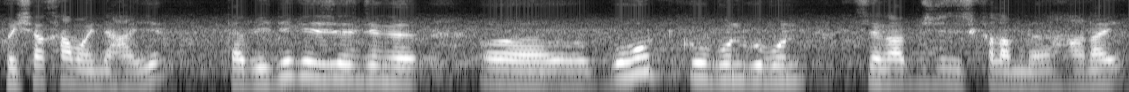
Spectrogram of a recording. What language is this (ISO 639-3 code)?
brx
